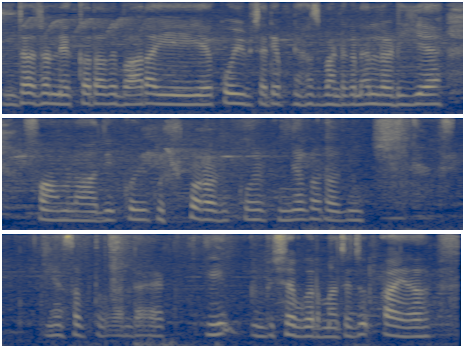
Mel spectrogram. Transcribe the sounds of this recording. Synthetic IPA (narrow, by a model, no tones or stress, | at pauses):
d͡ʒ̪aːd͡ʒãːneːkːəɾãd̪eːbaːɾaːieiɛːkoːiːbɪt͡ʃaːɾiːaːpneːɦəs̬bə̃ɳɖkəɾneːləɽiɛːpʰɔːɾmlaːd̪iːkoːiːkʊt͡ʃʰkəɾoːikoːikɪjãːkəɾoː | ãːsəbt̪oːbɛ̰ːld̪a̰ːɛː | kiʋɪʃəbɡəɾmãːt͡ʃəaːjaː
